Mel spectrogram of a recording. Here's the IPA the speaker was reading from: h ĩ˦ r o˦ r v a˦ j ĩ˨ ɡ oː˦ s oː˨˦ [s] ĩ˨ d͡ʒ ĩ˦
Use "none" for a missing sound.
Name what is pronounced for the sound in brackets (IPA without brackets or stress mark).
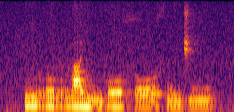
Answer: s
